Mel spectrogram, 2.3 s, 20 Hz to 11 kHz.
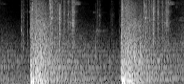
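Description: A Winchester 1873 lever-action rifle fires twice in the VR shooter H3VR, two sharp loud gunshots about a second apart, each followed by a short ringing decay.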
